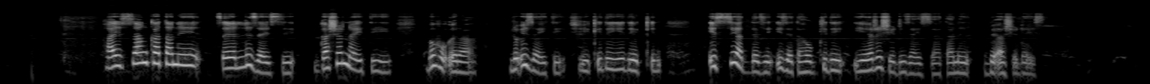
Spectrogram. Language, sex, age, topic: Gamo, female, 18-24, government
